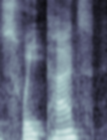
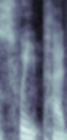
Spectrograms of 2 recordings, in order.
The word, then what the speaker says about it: SweetPad: However, I have a plugin installed in Cursor called SweetPad, and that allows me to open the simulator from Cursor instead of having to go to Xcode.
